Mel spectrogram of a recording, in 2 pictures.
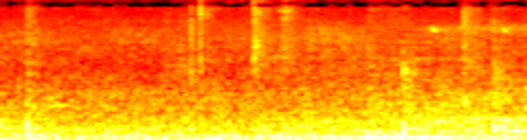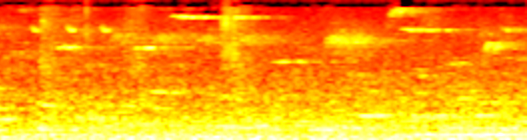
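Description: Small birds chirping, a scatter of short high chirps mostly in the second half, over a steady low background rumble with a few faint clicks.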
